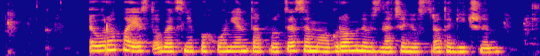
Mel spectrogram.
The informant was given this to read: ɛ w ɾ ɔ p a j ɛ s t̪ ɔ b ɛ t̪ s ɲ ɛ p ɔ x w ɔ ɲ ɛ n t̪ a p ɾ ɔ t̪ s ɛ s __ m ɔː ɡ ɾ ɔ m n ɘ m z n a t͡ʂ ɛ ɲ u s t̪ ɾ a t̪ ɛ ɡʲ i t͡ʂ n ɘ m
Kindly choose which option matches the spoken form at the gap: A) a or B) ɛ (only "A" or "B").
B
